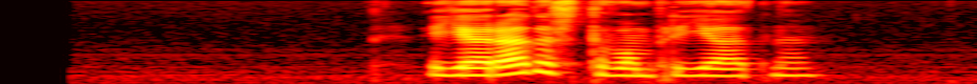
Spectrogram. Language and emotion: Russian, positive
